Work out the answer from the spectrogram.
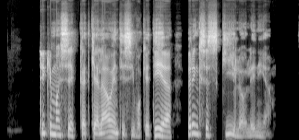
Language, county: Lithuanian, Kaunas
